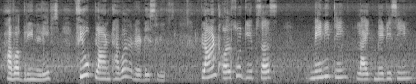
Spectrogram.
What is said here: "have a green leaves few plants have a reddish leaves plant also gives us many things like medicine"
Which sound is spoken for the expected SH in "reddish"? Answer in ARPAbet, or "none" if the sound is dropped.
S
